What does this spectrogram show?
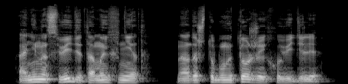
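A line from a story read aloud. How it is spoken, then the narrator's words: Irritated. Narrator (Russian): Он сказал раздраженно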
